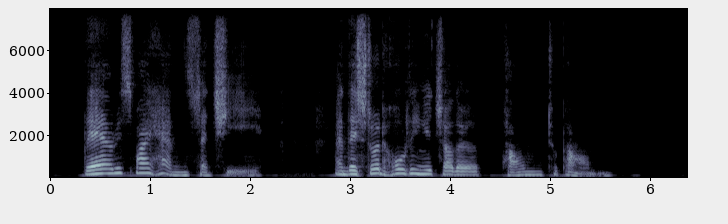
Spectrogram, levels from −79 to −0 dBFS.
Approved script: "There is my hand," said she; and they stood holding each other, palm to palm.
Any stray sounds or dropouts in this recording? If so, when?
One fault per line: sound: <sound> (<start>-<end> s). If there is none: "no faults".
no faults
